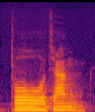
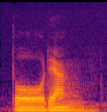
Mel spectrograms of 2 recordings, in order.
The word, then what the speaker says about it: 도량: 도에 공동체 의 공간을 도장 이라고도 도장 도장 을 불러 식으로 발음하면 도량 어디가 도량 이에요 이도가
